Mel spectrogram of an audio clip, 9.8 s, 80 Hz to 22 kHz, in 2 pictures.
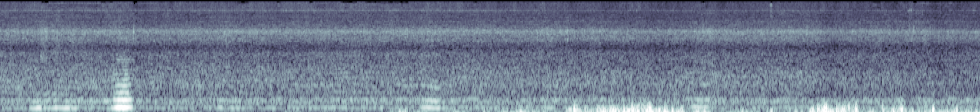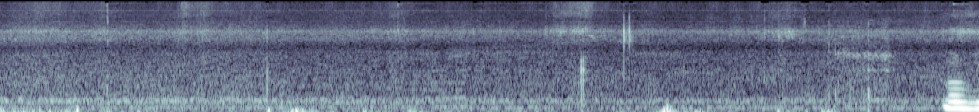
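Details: Honey bee colonies outside their hives on 8 May 2023, all having survived the winter, some stronger and some weaker: a continuous low droning buzz swelling in the middle, a man speaking briefly at the end.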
